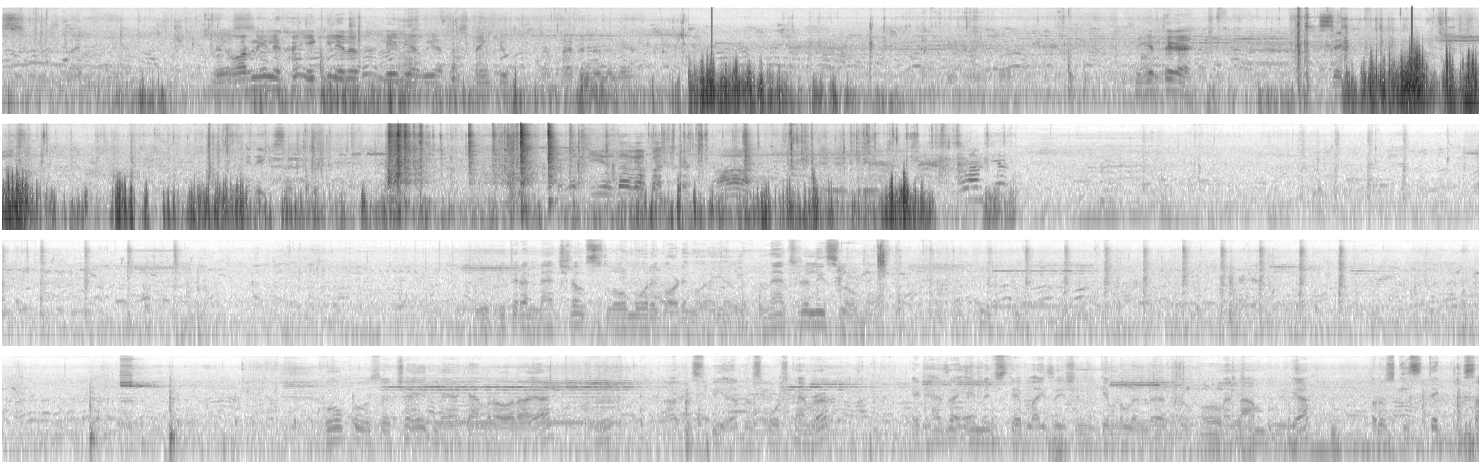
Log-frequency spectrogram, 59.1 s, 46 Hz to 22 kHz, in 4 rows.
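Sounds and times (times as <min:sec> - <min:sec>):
distant voices over water: 0:00.0 - 0:59.0.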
